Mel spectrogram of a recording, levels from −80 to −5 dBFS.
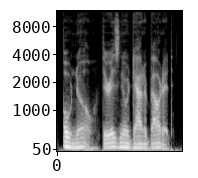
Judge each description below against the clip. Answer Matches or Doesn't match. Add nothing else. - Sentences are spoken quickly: Matches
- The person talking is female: Doesn't match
